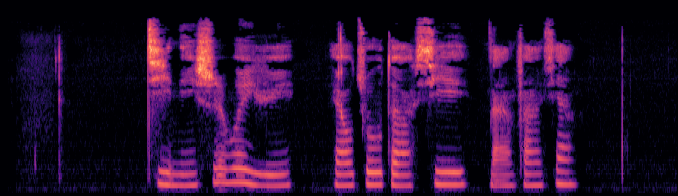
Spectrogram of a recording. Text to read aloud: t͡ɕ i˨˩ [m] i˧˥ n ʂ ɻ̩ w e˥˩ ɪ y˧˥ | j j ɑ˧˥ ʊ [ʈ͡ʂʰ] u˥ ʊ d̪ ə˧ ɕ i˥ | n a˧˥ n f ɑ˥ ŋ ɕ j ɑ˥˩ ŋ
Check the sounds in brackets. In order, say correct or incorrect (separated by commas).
incorrect, incorrect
